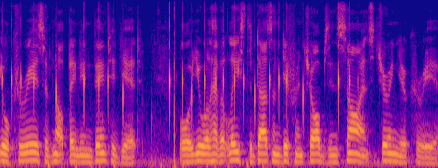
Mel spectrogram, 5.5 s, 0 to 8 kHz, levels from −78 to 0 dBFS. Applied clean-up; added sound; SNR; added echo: none; Typing; 13 dB; none.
